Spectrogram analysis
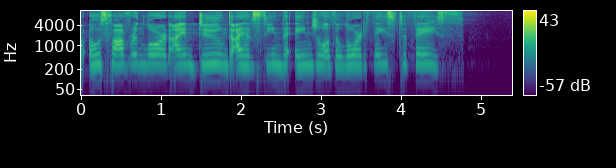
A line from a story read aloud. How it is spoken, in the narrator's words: Gideon realized that it was the angel of the Lord, he cried out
